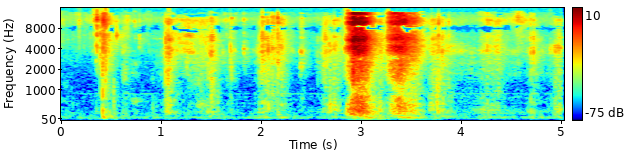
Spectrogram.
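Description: Close-up crunchy chewing of singju, a salad of raw shredded vegetables: scattered crisp crunches, with a louder burst about three seconds in.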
